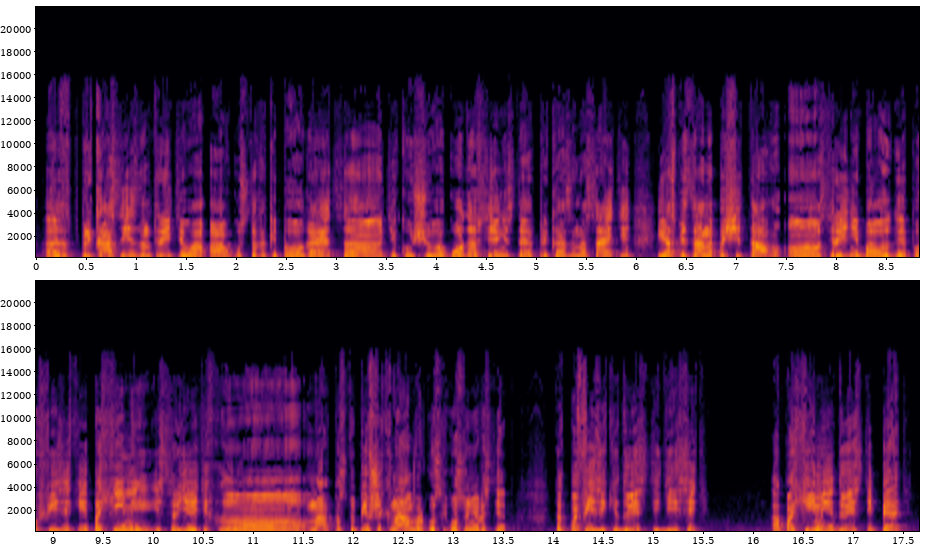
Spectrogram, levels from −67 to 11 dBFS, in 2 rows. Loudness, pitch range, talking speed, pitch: -14 LUFS, 130-190 Hz, 145 wpm, 155 Hz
